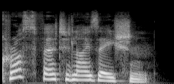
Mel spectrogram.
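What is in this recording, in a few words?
"cross fertilization", British English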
